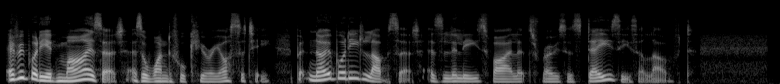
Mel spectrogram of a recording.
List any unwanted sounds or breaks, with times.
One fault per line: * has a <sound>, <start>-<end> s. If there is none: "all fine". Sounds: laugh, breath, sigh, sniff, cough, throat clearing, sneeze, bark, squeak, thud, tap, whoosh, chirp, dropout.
all fine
